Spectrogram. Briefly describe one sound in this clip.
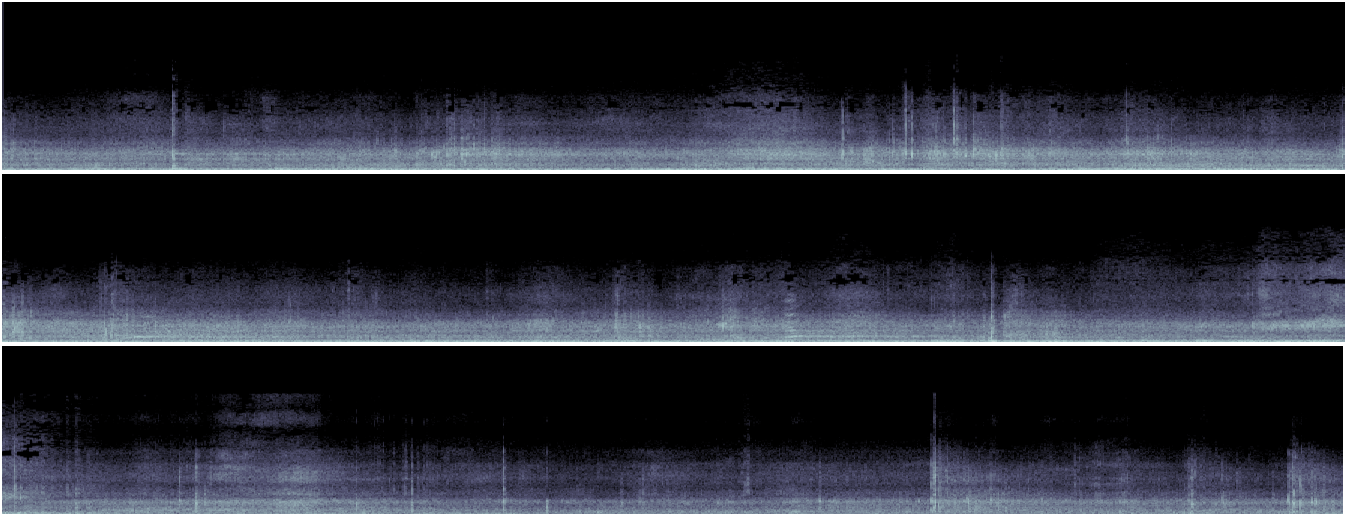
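Skate blades scrape and hiss on ice in a large echoing arena.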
